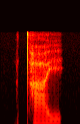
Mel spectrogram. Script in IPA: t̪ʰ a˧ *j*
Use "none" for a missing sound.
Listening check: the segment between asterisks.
j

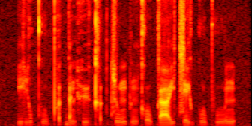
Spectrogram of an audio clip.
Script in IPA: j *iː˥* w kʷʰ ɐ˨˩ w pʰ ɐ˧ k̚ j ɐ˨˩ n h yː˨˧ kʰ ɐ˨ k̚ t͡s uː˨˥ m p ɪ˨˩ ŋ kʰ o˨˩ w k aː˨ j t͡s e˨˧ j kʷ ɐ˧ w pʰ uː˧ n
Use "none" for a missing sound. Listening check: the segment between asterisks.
iː˨˧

